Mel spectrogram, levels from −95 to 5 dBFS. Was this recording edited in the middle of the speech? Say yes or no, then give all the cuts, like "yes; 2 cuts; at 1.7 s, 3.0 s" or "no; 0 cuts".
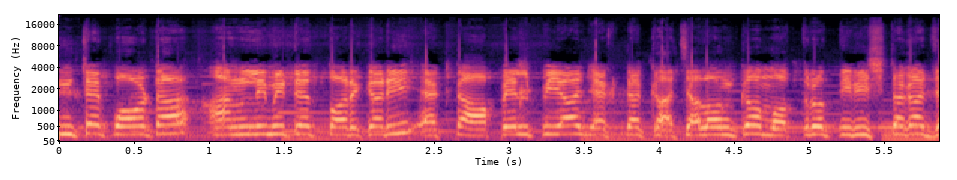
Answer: no; 0 cuts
